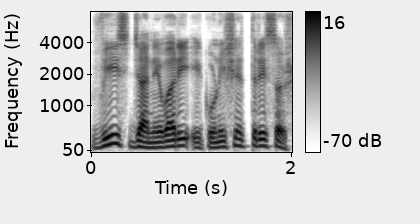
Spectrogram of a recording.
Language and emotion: Goan Konkani, neutral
